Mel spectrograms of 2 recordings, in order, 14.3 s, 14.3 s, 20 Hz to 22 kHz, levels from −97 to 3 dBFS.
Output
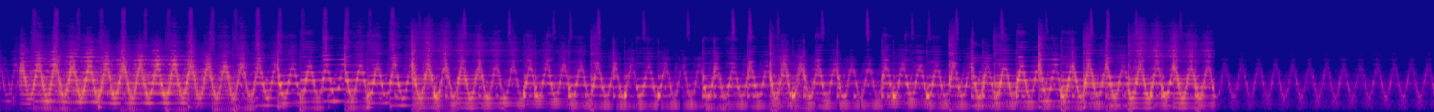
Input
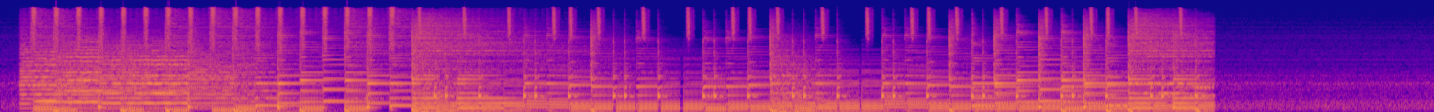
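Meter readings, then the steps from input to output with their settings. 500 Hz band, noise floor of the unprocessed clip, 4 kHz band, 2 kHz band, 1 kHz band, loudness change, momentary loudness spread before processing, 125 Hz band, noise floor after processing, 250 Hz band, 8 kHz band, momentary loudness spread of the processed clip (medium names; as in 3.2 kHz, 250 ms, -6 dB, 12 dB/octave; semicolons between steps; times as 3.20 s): -6.0 dB, -53 dBFS, -20.5 dB, -6.0 dB, -5.0 dB, -9.0 dB, 6 LU, -28.5 dB, -65 dBFS, -21.5 dB, under -25 dB, 8 LU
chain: wah-wah 5.9 Hz 570–1900 Hz, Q 6.9; reverse echo 392 ms -22.5 dB; trim +4 dB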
